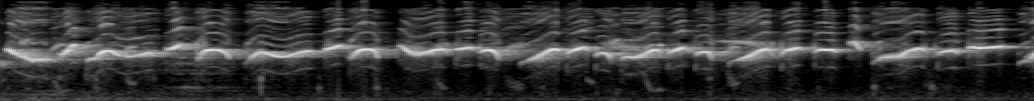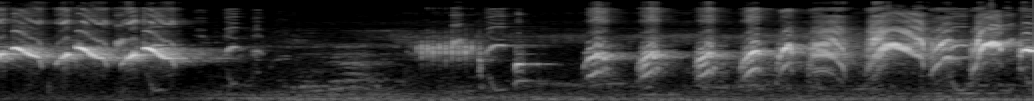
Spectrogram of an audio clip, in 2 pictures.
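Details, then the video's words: Strong, clear Hwamei song full of filler phrases: six seconds of fast, zigzagging whistled notes, a short pause with a faint high note, then a rapid, busy burst of rising and falling whistles. "Hwamei/wambi gacor full isian suara keras jernih"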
